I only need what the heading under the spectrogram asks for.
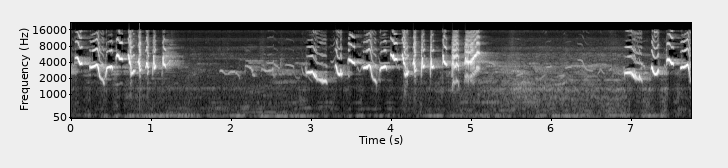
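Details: Oriental magpie-robin, a trained bird, delivering rapid bursts of sharp chattering notes and bright whistled slurs in two energetic bouts around a quieter middle stretch.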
